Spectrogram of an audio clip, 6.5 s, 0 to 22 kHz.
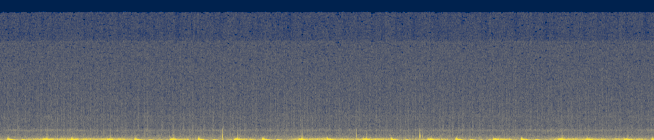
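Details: Steady low thumping heartbeat, about 90 beats per minute, recorded during or after CPR.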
